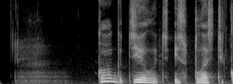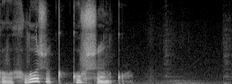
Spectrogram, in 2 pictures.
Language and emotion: Russian, sad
